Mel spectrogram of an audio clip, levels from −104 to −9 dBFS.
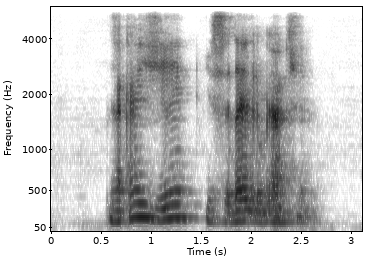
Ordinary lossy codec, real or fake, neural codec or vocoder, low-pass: none; fake; codec, 44.1 kHz, 2.6 kbps, SNAC; 5.4 kHz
